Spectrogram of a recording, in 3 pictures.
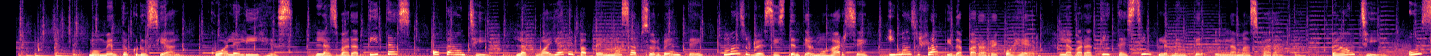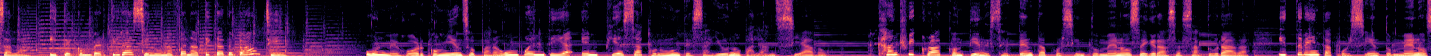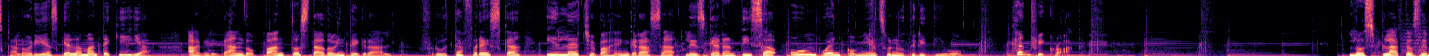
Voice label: SPANISH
